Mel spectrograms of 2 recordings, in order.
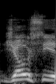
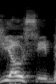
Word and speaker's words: Josi: Uh, if it ain't Jones, then Josi is the best uh, defenseman in the National Hockey League. Actually, it's Josi, but I've made it clear I don't care when I mispronounce.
